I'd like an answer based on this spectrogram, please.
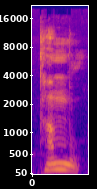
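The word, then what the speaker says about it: thumb: B silent, M के बाद आया हुआ बी प्रायः साइलेंट रहता है, जैसे कॉम्ब, कंघी, लैम्ब, भेड़ का बच्चा, थंब, अंगूठा, टॉम्ब, मकबरा।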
